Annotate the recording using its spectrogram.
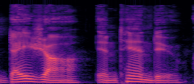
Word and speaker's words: Déjà Entendu: Dude, we are from South Carolina. It's Déjà Entendu.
